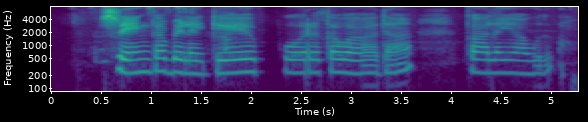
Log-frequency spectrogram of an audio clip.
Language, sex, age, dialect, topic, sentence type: Kannada, female, 18-24, Mysore Kannada, agriculture, question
